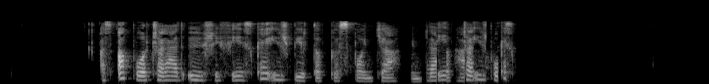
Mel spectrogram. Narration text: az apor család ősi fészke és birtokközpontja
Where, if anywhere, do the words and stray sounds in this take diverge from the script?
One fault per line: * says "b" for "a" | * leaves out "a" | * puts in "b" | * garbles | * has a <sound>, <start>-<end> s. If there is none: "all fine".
* garbles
